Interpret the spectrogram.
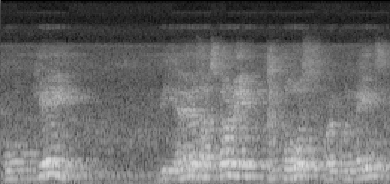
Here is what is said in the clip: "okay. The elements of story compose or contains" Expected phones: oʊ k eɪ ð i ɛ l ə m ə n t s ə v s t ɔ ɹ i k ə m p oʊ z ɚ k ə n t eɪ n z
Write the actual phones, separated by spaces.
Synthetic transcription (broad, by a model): oʊ k eɪ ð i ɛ n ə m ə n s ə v s t ɔ ɹ i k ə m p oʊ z ɚ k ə n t eɪ n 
